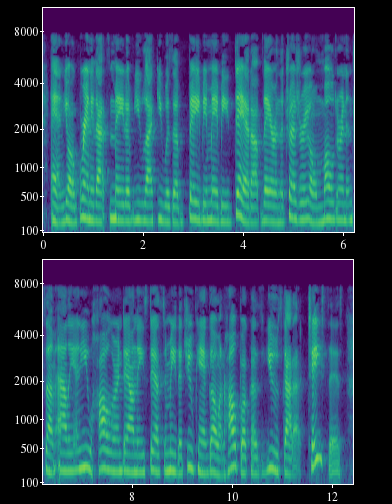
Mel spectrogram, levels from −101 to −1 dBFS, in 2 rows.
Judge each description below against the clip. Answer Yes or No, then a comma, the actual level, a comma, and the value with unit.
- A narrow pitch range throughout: Yes, narrow, 2.2 semitones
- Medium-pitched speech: No, high, 205 Hz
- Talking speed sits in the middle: No, fast, 215 wpm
